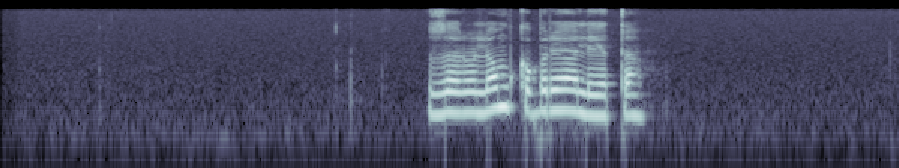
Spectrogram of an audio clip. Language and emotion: Russian, neutral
